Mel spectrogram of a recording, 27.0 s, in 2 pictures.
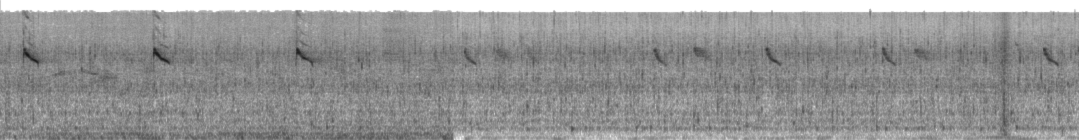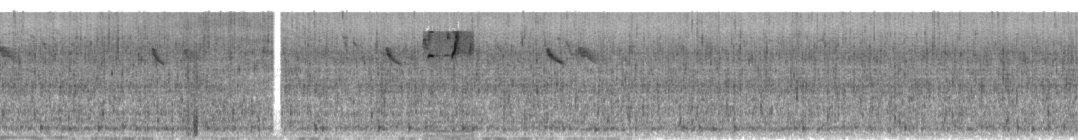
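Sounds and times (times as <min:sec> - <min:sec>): bird chirping: 0:00.0 - 0:05.7, 0:18.8 - 0:19.4
trickling running water: 0:00.0 - 0:26.9.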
